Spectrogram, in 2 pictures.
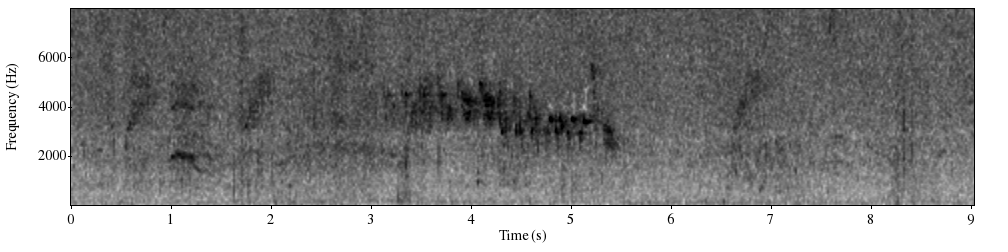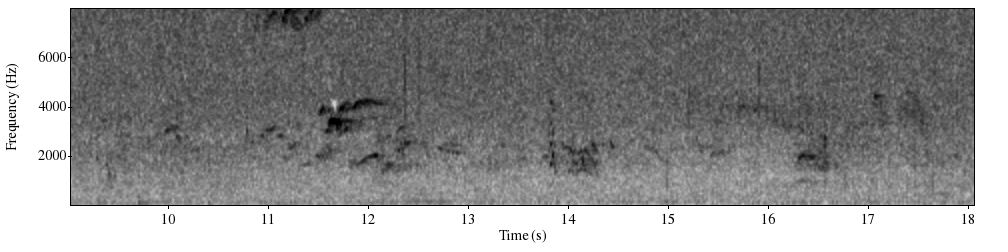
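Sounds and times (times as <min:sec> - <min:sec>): faint birdsong chirps and whistles: 0:02.9 - 0:05.6, 0:06.5 - 0:17.7.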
